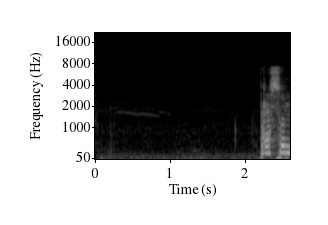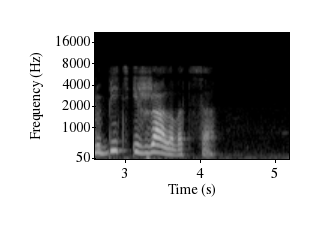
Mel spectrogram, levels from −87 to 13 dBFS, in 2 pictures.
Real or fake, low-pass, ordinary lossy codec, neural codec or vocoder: real; 7.2 kHz; none; none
